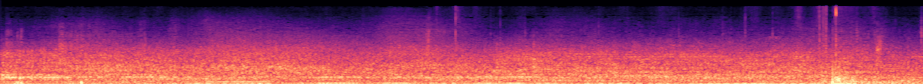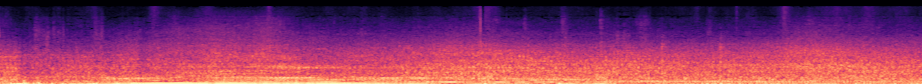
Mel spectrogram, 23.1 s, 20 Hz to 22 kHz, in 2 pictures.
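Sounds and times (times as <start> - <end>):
vehicle engines idling: 0.0 - 23.0.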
